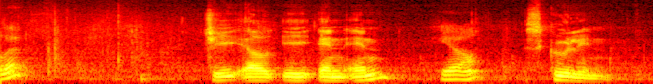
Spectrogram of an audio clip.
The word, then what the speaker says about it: Schooling: Schooling, as in school, ing.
